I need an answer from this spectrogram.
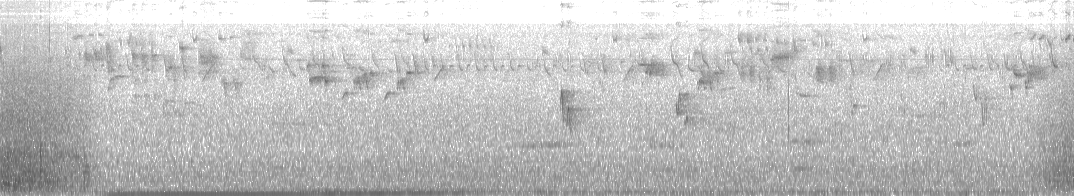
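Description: Small wild birds chirping and calling, many short high notes scattered throughout over a faint steady hiss. A louder noise fades out during the first second and swells again near the end.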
